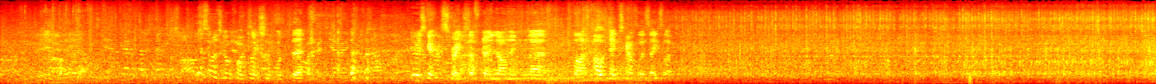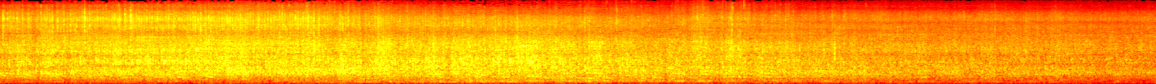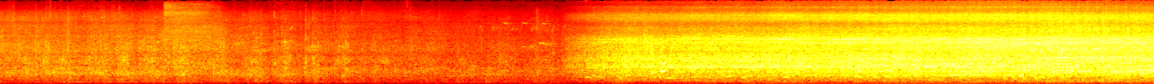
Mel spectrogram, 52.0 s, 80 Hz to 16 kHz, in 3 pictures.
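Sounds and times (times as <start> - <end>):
train passing: 0.0 - 42.1, 43.0 - 51.9.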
